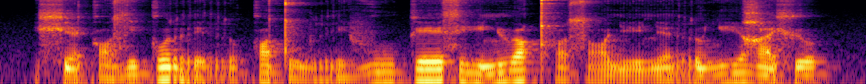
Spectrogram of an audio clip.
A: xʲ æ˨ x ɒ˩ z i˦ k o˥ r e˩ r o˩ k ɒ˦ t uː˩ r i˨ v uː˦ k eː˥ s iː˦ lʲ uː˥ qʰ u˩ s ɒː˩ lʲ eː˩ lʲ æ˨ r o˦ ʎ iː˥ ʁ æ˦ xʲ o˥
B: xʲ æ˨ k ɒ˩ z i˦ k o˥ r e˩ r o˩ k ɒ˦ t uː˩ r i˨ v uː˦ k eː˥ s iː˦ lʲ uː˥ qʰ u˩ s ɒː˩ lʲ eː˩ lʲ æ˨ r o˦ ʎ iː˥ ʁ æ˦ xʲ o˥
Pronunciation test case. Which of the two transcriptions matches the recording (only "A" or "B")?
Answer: B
